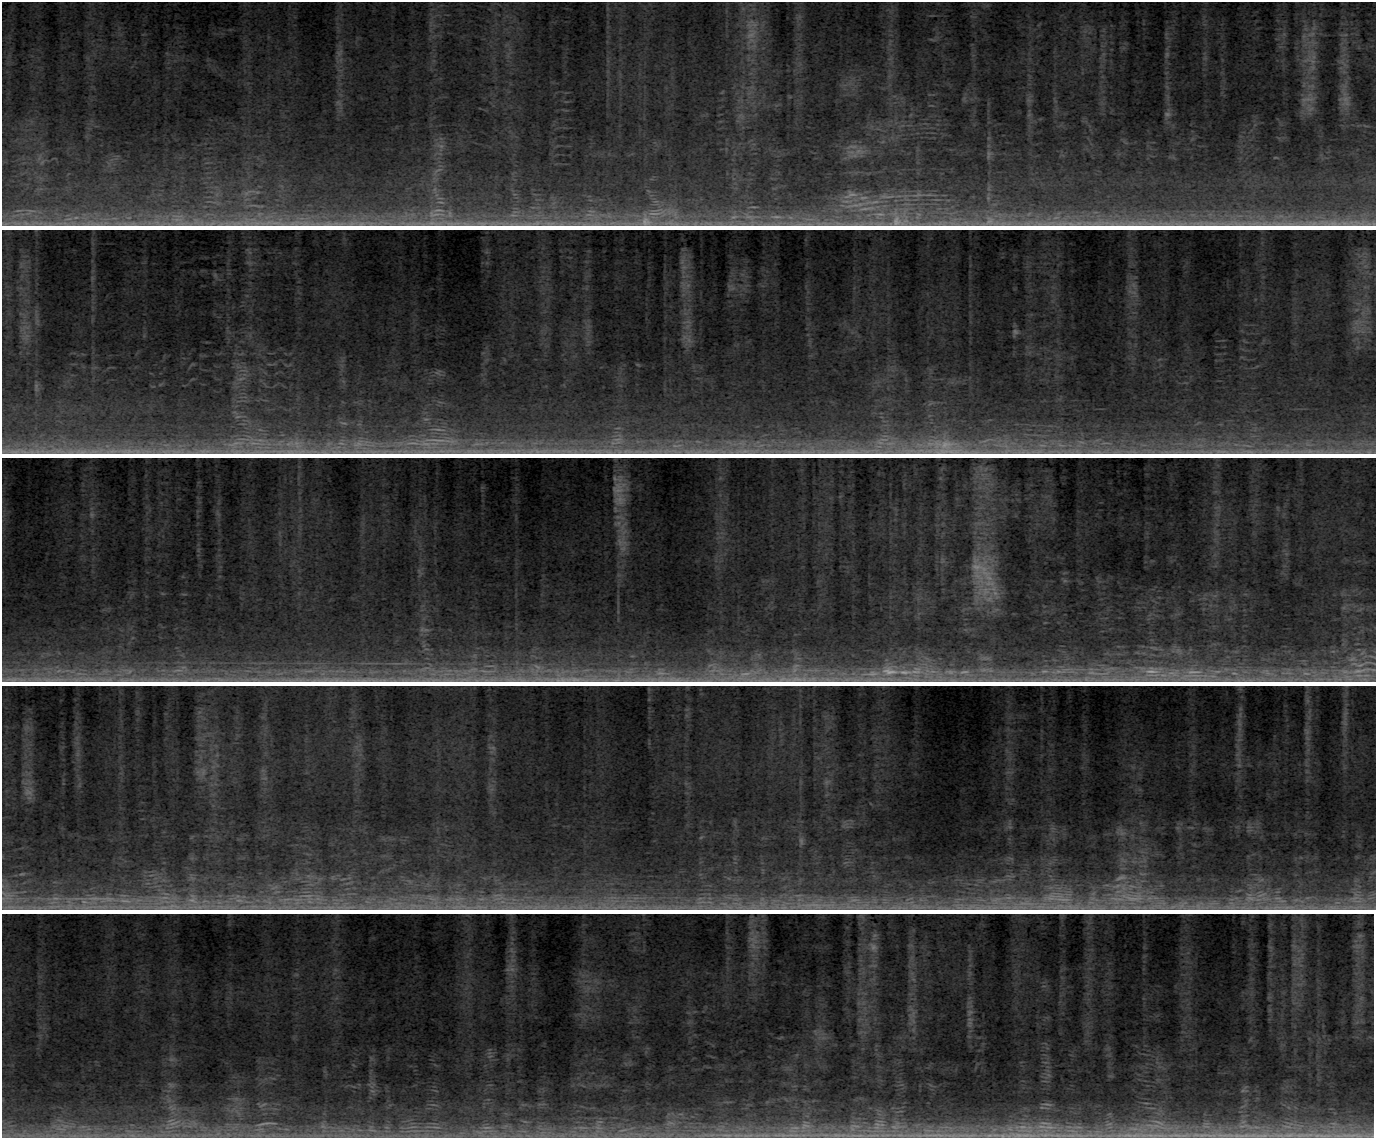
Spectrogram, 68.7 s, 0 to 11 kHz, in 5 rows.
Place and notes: Departure to Heist-aan-Zee Lane 12 Gent Sint-Pieters - mens trein
ZOOM H2 recorded with 4 mics to 2 channels
8 July 2019, 10:32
